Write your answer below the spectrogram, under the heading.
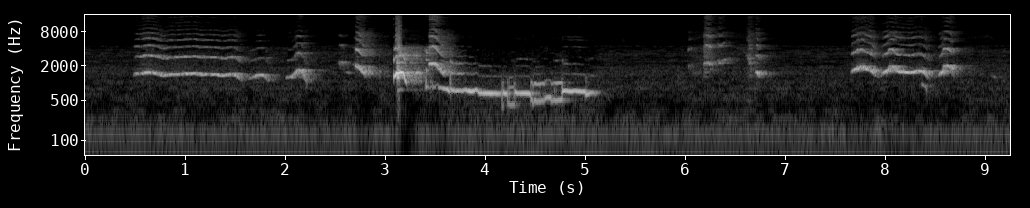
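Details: A Pomeranian dog trying to sing: a drawn-out howl that slides downward, a loud sharp crack, a lower wavering tone, then short rising yips and a final bending howl indoors.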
